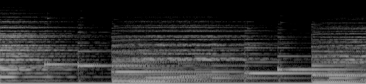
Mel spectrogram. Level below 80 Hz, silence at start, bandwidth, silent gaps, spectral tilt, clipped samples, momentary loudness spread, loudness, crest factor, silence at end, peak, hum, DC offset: -50 dBFS; 0 s; 15.5 kHz; none; -4.5 dB/octave; under 0.1%; 6 LU; -29 LUFS; 18 dB; 0 s; -10 dBFS; none; 5%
